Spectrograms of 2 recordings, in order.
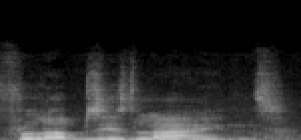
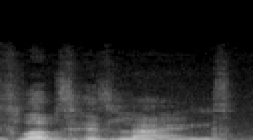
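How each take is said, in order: First: The s sounds are said plainly. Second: The s sounds are said with a lisp.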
